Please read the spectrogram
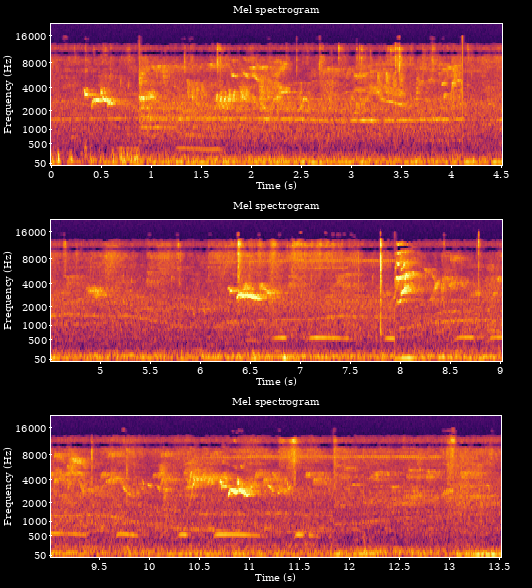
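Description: Birds chirping in short, scattered calls, with a run of short, lower repeated notes through the middle, over a steady low rumble.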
